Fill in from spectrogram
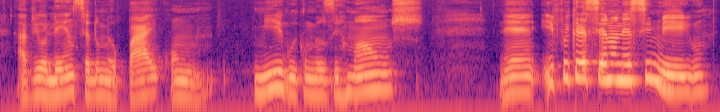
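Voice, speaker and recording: A woman speaks with a very deep, low pitch and a dark, mellow tone, swinging very widely in pitch. The recording is very clean, with a silent background. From Rio de Janeiro, Brazil. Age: 50s. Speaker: church member giving testimony. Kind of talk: testimony.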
